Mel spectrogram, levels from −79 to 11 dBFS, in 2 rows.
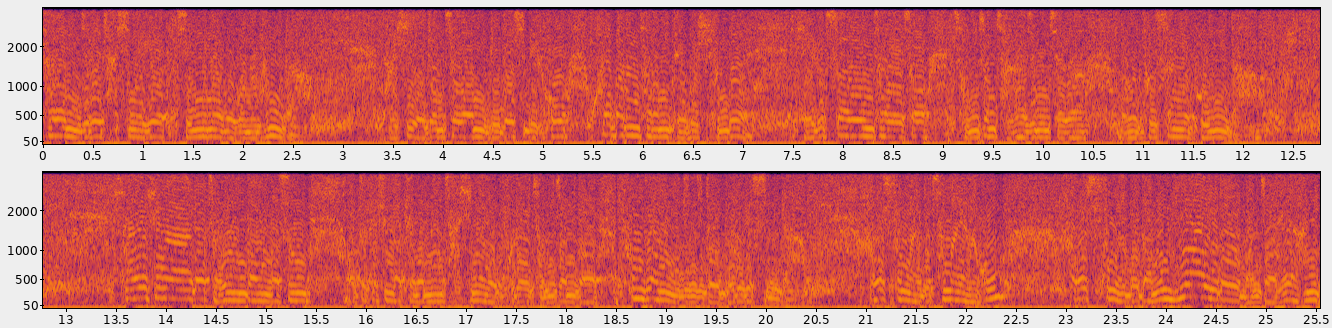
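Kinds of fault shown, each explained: Companded audio read as linear: the A-law telephone bytes are being played straight as plain 8-bit samples, never expanded back out. The sign-and-magnitude code means every zero crossing flips the output across roughly half its range, so quiet passages land as loud as the peaks and the waveform gets badly bent. Here it runs the whole way through the speech as harsh, buzzy, overloud distortion, with heavy noise filling the pauses, all sitting inside the usual 4 kHz telephone band.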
